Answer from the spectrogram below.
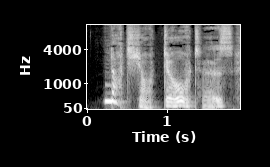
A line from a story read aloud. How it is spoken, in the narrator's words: exclaimed the lady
